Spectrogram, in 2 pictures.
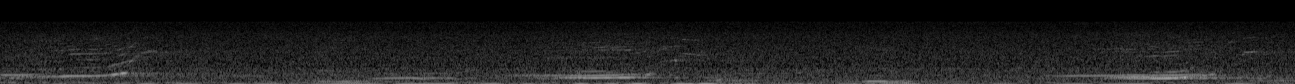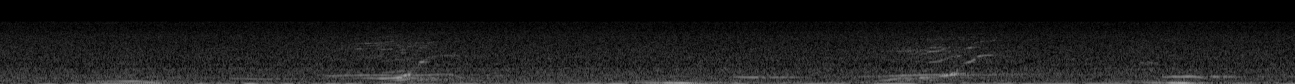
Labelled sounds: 0.5	1.4	humpback whale, 0.80 to 2.0 kHz
6.6	7.1	humpback whale, 1.0 to 1.6 kHz
16.5	16.8	humpback whale, 2.5 to 2.8 kHz
22.1	22.9	humpback whale, 1.0 to 3.1 kHz

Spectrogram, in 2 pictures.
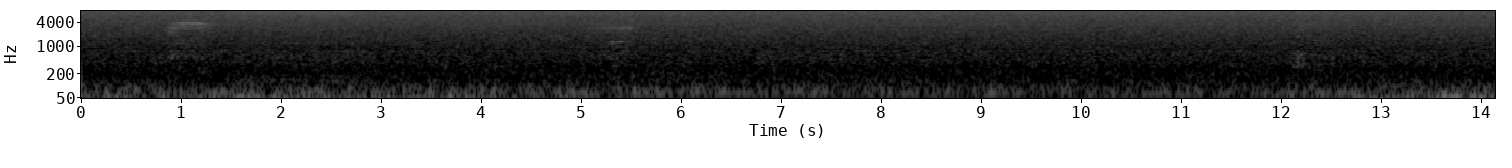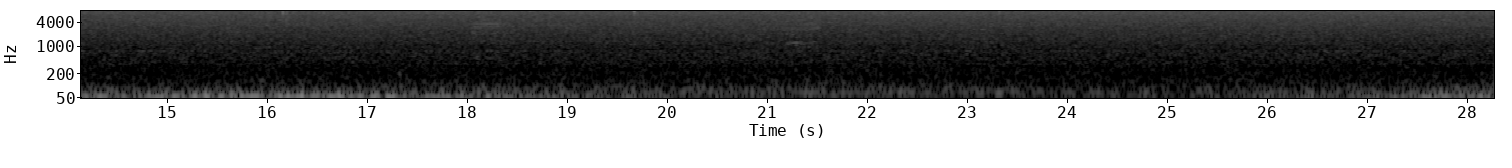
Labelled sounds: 0.9	1.3	killer whale, northern resident, call N03, 3.6 to 4.1 kHz

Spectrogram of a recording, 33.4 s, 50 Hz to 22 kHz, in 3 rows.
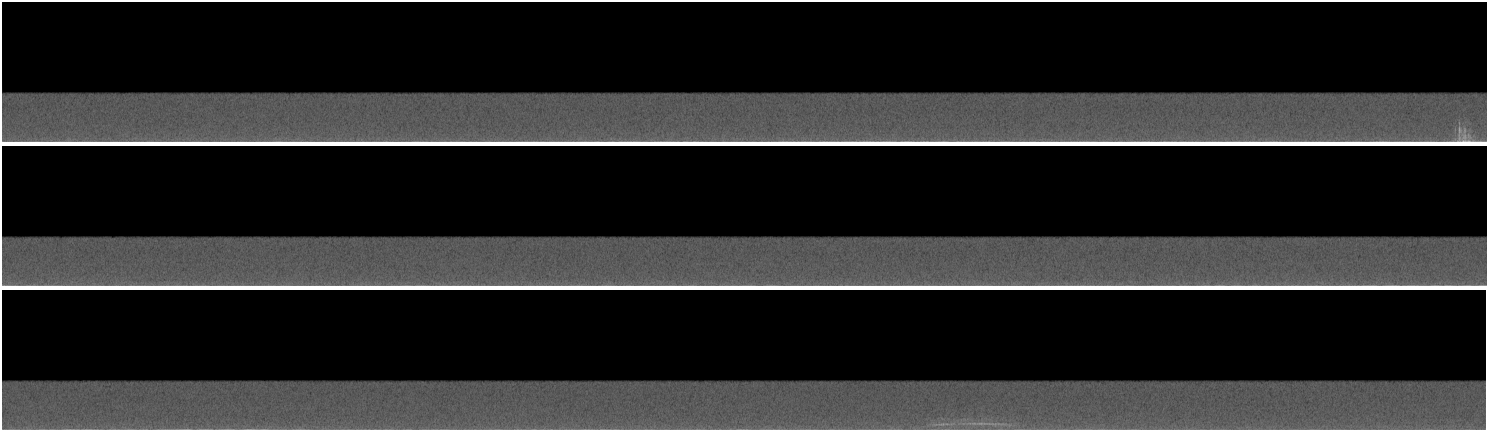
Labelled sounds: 29.2	29.9	humpback whale, 0.80 to 1.2 kHz

